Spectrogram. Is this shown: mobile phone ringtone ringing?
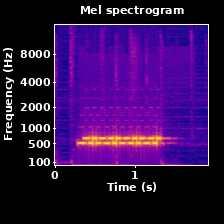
yes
